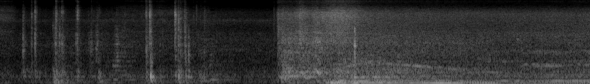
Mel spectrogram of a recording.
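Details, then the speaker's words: Car after brake master cylinder (Westinghouse) repair, which previously made an air hiss from inside on start-up that stopped when the brake was pressed: a few clicks, prompt crank and start, then a smooth steady idle with no hiss. "Maşallah saat gibi şimdi tekrar içten bakalım bak alt taraftan herangi bir hava sısı geliyor [Müzik] mu evet herhangi bir hava sesi yok"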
